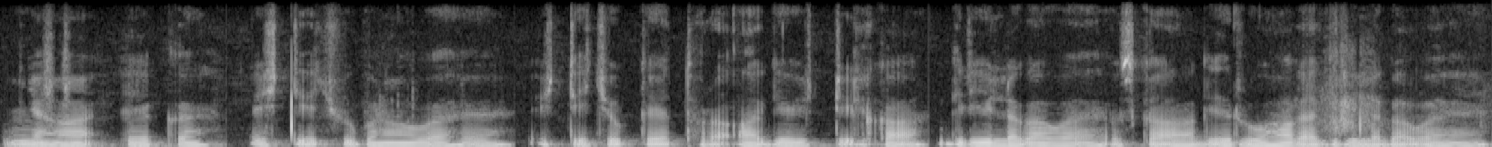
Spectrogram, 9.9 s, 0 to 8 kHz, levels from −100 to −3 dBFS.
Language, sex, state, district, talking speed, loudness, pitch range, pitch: Hindi, male, Bihar, Kishanganj, 150 wpm, -24 LUFS, 130-150 Hz, 140 Hz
